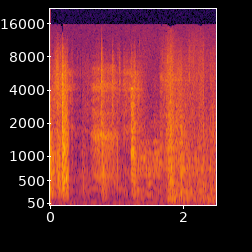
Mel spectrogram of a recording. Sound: truck engine starting

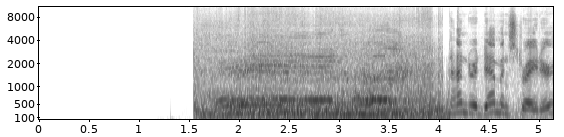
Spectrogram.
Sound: crowd noise

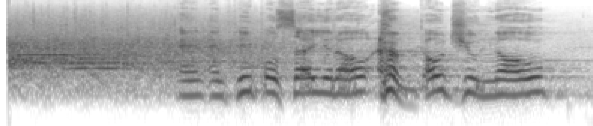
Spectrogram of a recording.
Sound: applause

